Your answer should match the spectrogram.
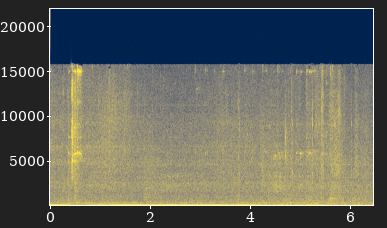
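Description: Steady low machine hum in the underground airport tram station, easing slightly about four seconds in, with a short knock about half a second in.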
